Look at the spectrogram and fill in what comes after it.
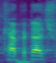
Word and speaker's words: cabotage: Okay, tell us actually what is cabotage. – Okay, so cabotage. – Did I say it right? Cabotage? – Cabotage. Cabotage. Okay.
